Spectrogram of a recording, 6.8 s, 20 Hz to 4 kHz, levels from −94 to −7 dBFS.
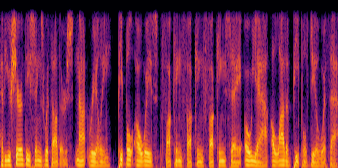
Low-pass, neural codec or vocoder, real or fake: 3.6 kHz; codec, 16 kHz, 4.8 kbps, FACodec; fake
